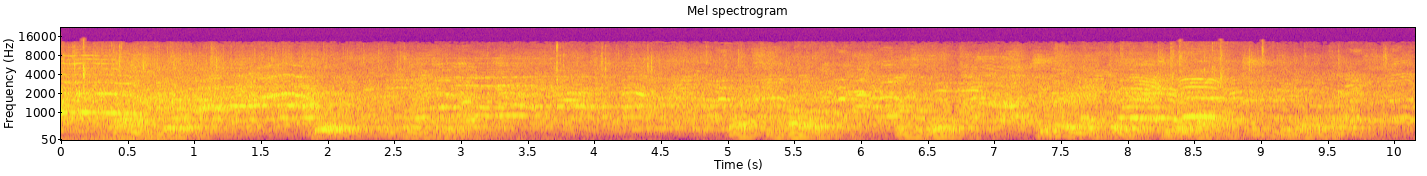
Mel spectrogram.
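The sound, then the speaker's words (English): A high school basketball gym crowd cheering as a player gets varsity time and shoots free throws at the end of the game, a loud, steady roar of many overlapping voices that holds for about ten seconds, with shouts and murmurs blending together. “The crowd loves it as he's getting a little bit of varsity time at the end of the game here.”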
